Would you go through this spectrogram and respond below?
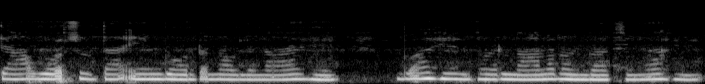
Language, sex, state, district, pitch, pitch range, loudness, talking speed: Marathi, female, Maharashtra, Gondia, 235 Hz, 220-245 Hz, -16 LUFS, 100 wpm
